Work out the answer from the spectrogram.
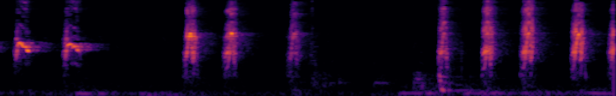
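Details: Grey-cheeked bulbul in full song, played as therapy for untrained birds: harsh buzzy notes in two pairs, then a quick run of five rasping notes after a short pause.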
